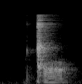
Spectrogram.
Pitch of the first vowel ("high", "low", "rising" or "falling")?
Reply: low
